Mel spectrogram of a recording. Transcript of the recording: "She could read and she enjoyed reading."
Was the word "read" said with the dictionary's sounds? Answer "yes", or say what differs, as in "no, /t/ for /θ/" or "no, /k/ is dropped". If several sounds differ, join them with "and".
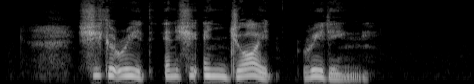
yes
